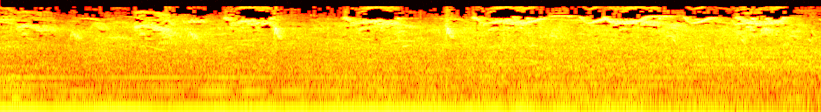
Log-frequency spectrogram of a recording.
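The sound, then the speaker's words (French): Birds sing with many quick, high chirps and twitters over a steady low rumble that runs through the whole clip. “Les oiseaux ici, chantent pas pareil. On dirait qu'ils ont un autre accent.”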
